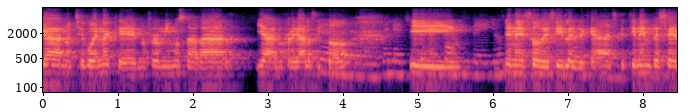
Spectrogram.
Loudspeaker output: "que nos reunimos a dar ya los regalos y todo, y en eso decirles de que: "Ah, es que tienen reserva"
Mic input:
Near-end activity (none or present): present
